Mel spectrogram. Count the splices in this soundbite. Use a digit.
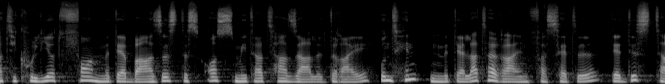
1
